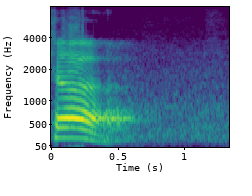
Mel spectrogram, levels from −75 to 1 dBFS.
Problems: constant background noise, echo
